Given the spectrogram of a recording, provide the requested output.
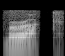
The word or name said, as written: Brooke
